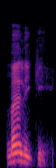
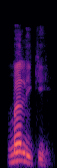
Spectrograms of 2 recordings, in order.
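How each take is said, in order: First: The first vowel is said short. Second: The first vowel is said short.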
